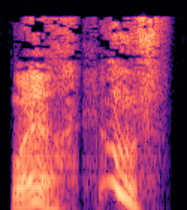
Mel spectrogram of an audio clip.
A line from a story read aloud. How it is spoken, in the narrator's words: he gasped when she placed her hands on his chest and pushed herself upright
